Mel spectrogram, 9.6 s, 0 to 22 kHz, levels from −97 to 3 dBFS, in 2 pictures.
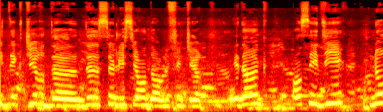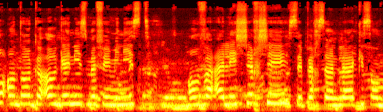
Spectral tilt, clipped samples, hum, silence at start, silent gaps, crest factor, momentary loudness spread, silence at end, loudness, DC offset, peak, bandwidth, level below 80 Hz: -4.5 dB/octave; under 0.1%; none; 0 s; none; 12 dB; 5 LU; 0 s; -13 LUFS; under 0.1%; 0 dBFS; over 20 kHz; -52 dBFS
